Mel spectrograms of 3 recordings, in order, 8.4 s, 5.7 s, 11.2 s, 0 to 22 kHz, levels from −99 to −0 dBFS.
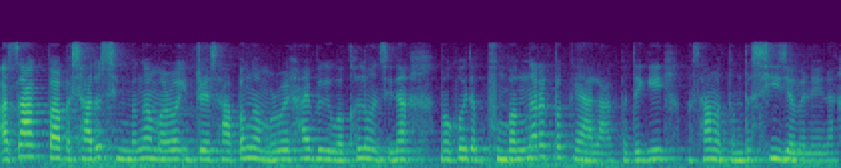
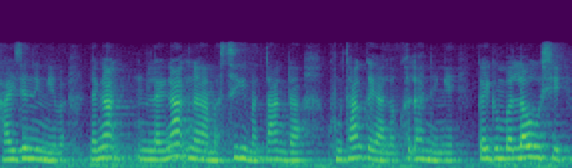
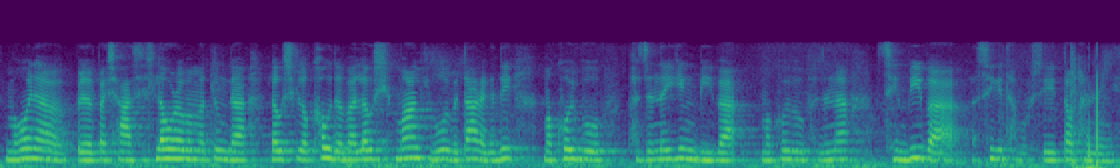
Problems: none marked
